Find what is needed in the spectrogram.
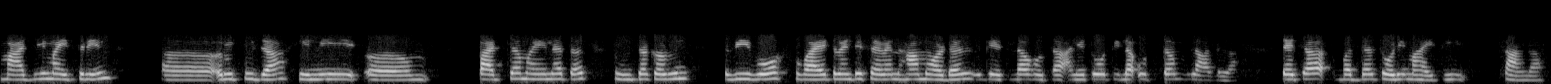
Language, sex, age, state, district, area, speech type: Marathi, female, 18-30, Maharashtra, Thane, urban, conversation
